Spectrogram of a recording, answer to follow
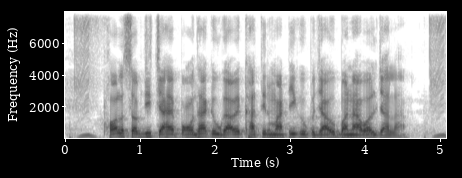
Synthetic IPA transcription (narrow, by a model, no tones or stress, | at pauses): pʰəlsəbd͡ʒit͡ʃaɦepaʊ̃d̪ʱakeuɡawekʰːat̪iɾmaʈikeupd͡ʒaubənabəld͡ʒala̰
